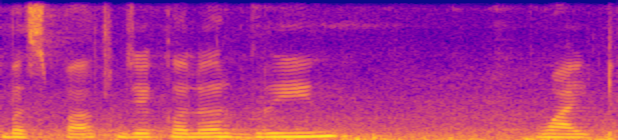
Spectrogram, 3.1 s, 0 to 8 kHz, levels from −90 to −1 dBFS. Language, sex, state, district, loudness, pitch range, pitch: Konkani, female, Goa, North and South Goa, -14 LUFS, 190-205 Hz, 200 Hz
